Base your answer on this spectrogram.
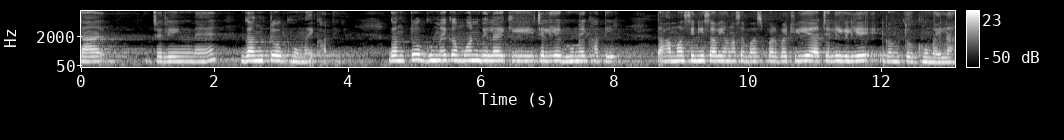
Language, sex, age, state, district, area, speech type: Maithili, female, 30-45, Bihar, Purnia, urban, spontaneous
